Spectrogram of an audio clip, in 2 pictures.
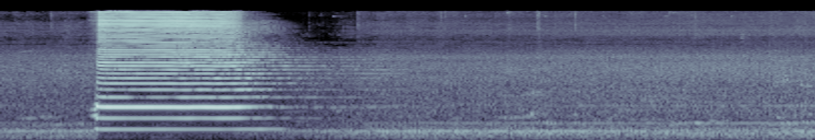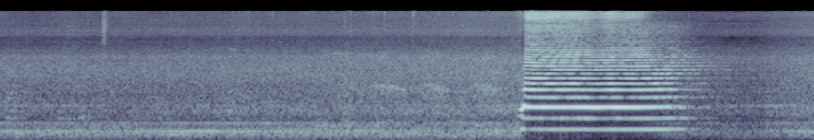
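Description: A train's horn blares loudly twice.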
